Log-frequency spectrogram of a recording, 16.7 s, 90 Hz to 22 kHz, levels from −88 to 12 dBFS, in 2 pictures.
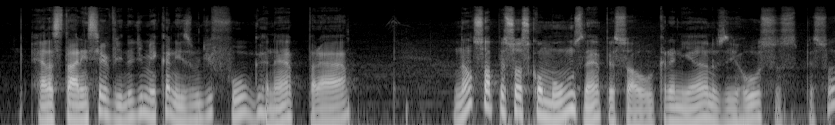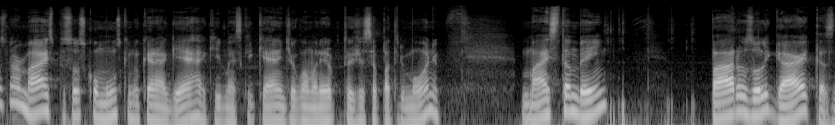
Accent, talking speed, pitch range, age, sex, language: Brazilian, 150 wpm, 100-130 Hz, 40-59, male, Portuguese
